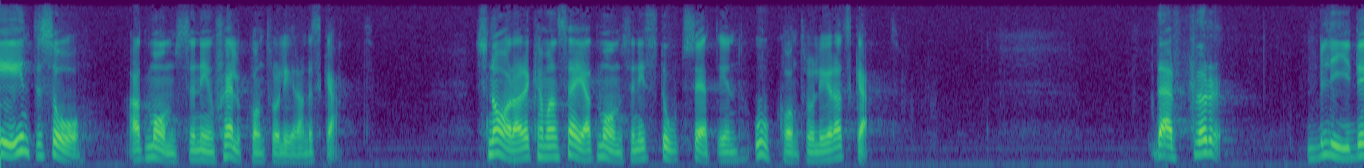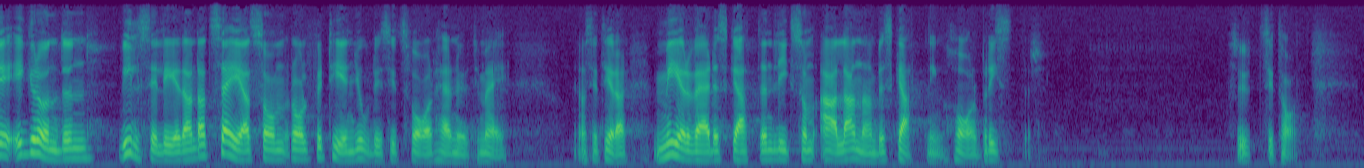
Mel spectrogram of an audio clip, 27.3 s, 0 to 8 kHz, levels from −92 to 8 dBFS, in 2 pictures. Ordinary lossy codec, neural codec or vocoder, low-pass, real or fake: none; none; 7.2 kHz; real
